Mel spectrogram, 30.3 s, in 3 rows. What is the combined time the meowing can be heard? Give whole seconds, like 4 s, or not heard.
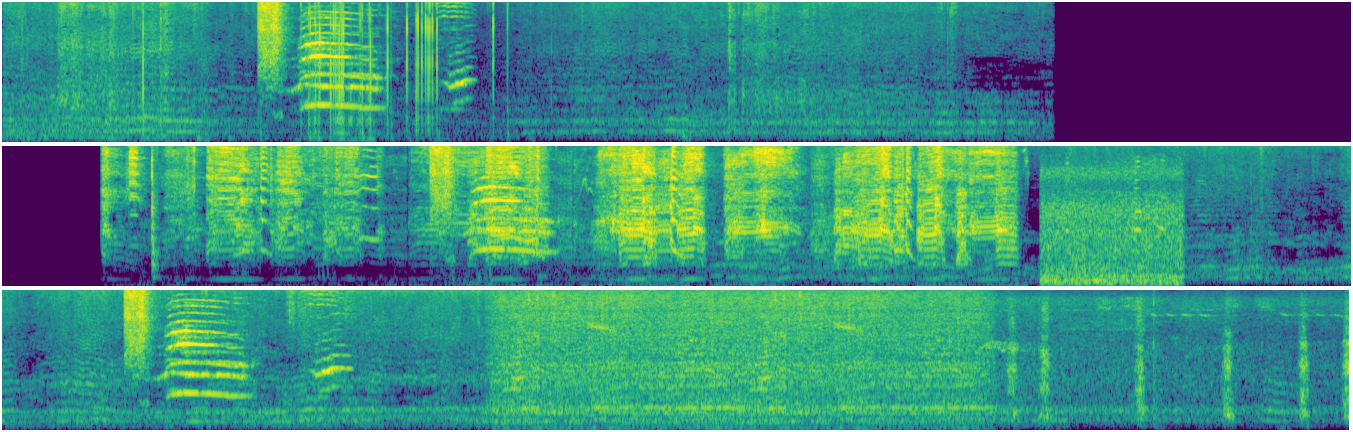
4 s.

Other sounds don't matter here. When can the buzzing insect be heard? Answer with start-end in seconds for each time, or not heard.
0.0-7.9, 14.5-30.3.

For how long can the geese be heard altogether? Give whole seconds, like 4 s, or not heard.
8 s.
